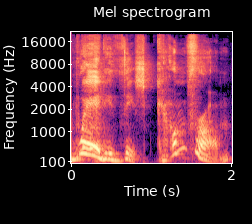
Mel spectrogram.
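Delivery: slow, bewildered mock question; drawn out in disbelief; slowed-down puzzled aside; baffled. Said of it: "I'm like".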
